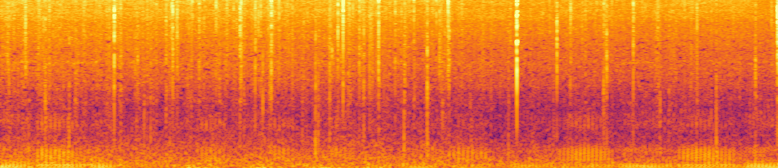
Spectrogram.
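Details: Soft, low cat purr rising and falling with each breath, slightly quieter, beneath a busy layer of snapping, crackling fire.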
